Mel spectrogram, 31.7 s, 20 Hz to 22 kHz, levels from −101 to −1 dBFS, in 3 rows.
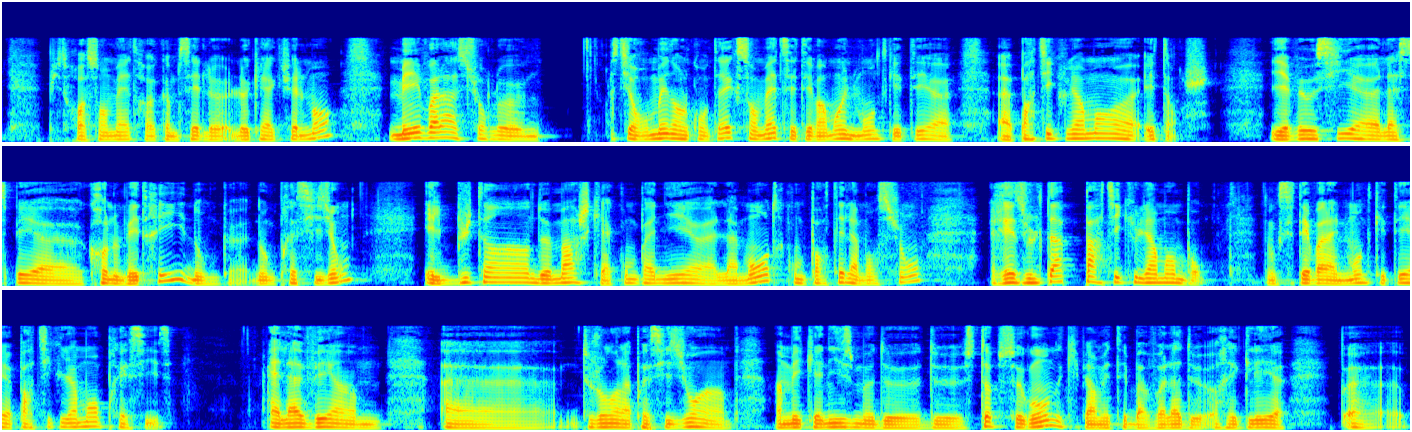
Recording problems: high frequencies cut off; noticeable; nothing above 8 kHz

